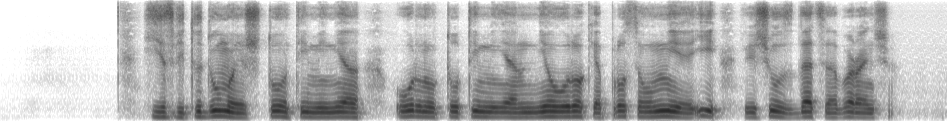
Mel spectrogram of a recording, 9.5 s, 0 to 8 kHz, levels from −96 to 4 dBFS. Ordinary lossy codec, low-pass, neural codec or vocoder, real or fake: none; none; codec, 16 kHz, 0.9 kbps, LongCat-Audio-Codec; fake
